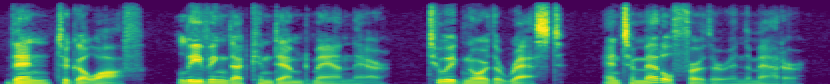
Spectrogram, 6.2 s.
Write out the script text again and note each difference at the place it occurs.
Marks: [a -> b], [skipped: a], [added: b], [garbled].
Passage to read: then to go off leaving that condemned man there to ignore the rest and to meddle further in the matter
then to go off leaving that condemned man there to ignore the rest and to meddle further in the matter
